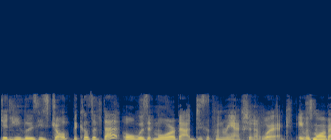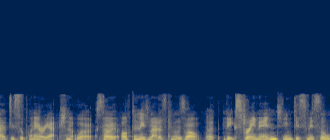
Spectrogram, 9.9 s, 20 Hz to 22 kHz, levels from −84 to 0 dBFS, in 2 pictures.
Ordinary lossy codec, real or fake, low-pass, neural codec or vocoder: AAC, 32 kbps; fake; 7.2 kHz; codec, 44.1 kHz, 3.4 kbps, Pupu-Codec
